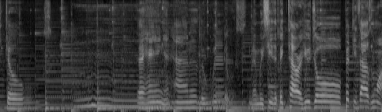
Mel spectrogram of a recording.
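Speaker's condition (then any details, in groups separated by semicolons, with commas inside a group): No condition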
